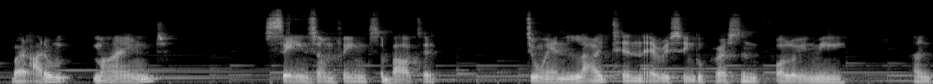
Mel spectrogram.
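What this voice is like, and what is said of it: Quiet, low voice, unwell. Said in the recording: “Sorry if I'm not talking too loud. ... I'm a bit down health-wise”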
